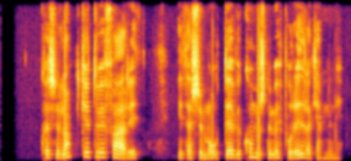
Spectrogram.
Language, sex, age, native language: Icelandic, female, 40-49, Icelandic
